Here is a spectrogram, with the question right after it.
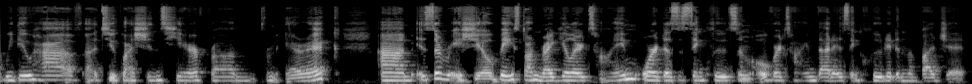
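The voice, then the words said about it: Raspy voice. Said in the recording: “apologies for the raspy voice”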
